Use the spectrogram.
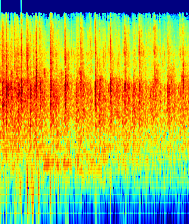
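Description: A crowd claps steadily in a warm welcome applause for a guest, dense overlapping hand claps forming a sustained, fairly loud wash of applause with no one speaking over it.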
